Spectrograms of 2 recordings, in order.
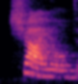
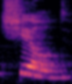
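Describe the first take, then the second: First: The vowel is a long 'eye' sound. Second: The vowel is a short 'ih' sound. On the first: The speaker calls it right. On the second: The speaker calls it wrong.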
